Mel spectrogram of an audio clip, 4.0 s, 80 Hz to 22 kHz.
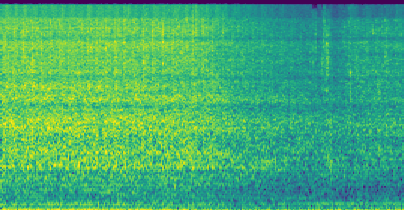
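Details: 1948 Chrysler Windsor 250 six-cylinder, after fuel pump replacement with new filter and 6 psi regulator: deep, steady idle with an even low rumble and no misses or knocks; runs smoothly.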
